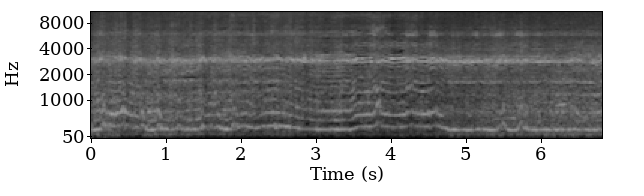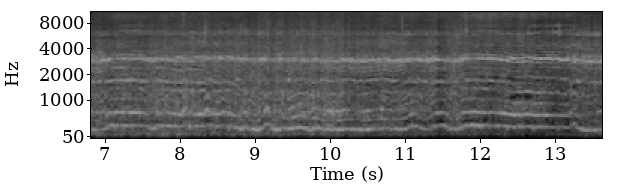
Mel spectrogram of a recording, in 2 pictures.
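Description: Radio-controlled speedboat's motor whining, its pitch rising and falling repeatedly as the throttle changes while the boat races around the pond. A steady splash of water from the fountains runs underneath.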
